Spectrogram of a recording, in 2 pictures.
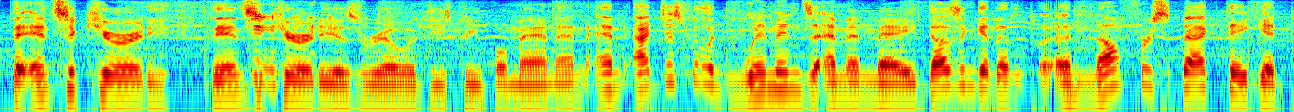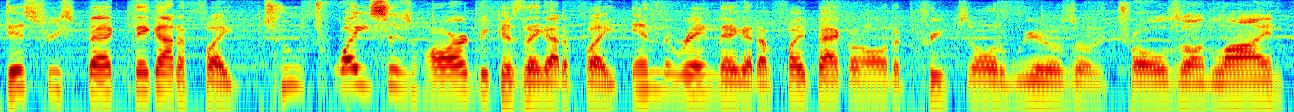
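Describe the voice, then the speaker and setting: A man's voice: fairly high pitch, fast talker, few pauses, a little mellow, soft background music. A man giving casual, informal sports commentary, repeating phrases for emphasis. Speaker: colour commentator.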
